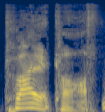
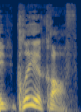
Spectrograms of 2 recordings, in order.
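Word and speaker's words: Kliavkoff: Klyavkov. – With a V in the middle. Klyav, but you say it really quick. – I think it's Klyavkov. – Klyavkov, is it? Okay, so I Klyavkov.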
